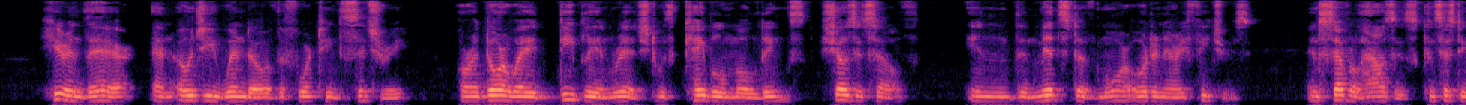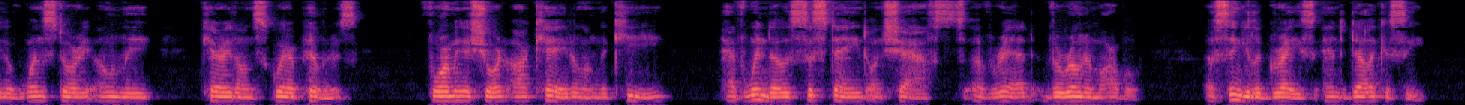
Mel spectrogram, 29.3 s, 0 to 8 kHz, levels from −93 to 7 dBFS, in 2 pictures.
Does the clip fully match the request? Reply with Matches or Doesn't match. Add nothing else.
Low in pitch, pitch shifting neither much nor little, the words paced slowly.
Doesn't match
